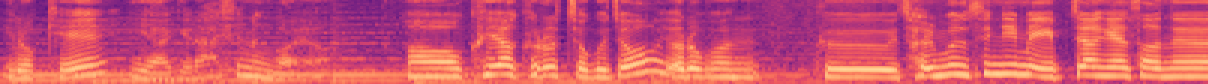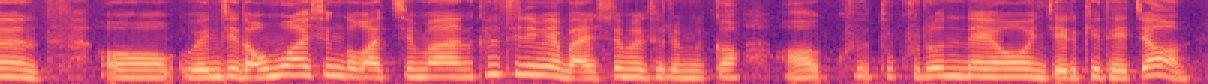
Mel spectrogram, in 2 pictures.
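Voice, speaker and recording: A woman's voice: on the high side, fairly quick, soft background music. A middle-aged woman, a Buddhist nun hosting the program, telling stories from temple life in a dharma talk, sometimes acting out the scolding voices of the people in them. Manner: warm storytelling, acts out quoted scolding.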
